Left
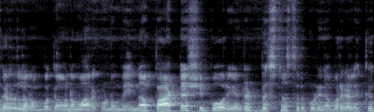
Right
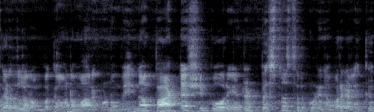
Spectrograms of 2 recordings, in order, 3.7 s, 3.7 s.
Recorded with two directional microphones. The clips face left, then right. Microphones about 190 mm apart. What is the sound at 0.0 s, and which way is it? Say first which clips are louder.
Speech: left 7 dB; 55° left (ahead or behind).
